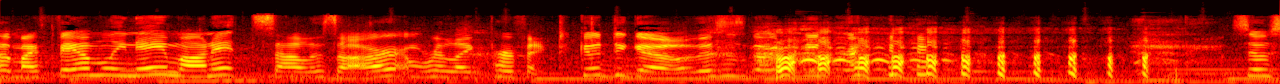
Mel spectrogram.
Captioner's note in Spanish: Risas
